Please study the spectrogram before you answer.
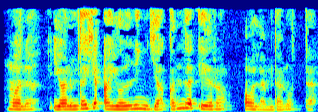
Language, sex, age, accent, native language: Uzbek, female, 19-29, Samarqand, Uzbek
